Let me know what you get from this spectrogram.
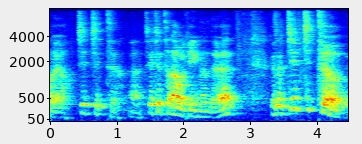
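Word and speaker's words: ציצית: 뭐라고 읽냐면 이걸 찌찌트라고 그래요. 찌찌트라고 이렇게 읽는데, 그래서 찌찌트 이 정도는 여러분 좀 기억을 하시면 좋겠습니다.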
